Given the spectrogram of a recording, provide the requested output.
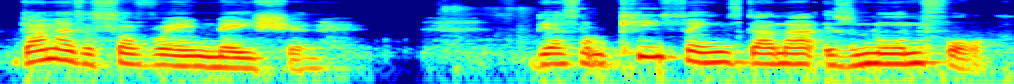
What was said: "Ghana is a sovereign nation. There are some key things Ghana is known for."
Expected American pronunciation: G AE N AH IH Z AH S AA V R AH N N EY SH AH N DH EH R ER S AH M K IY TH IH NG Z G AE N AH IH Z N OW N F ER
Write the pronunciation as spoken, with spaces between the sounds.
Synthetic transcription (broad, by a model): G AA N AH IH Z AH S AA V R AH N N EY SH AH N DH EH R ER S AH M K IY TH IH NG Z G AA N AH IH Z N OW N F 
